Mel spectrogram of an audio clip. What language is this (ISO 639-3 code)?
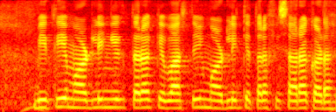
mag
